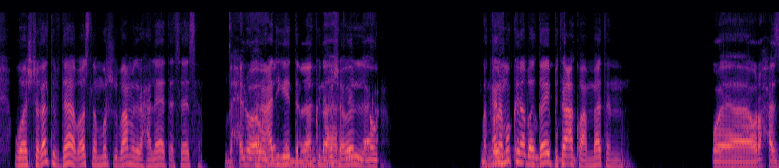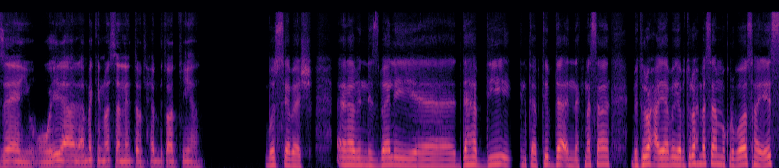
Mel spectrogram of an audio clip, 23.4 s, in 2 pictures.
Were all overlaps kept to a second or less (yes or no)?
no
